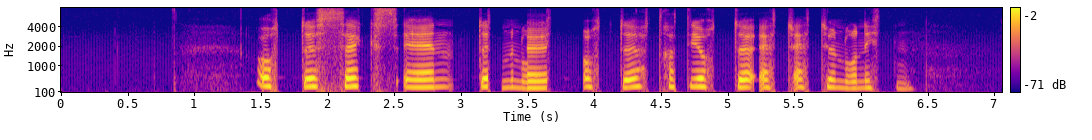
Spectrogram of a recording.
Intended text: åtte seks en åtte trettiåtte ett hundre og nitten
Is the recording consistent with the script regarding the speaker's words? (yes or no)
no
